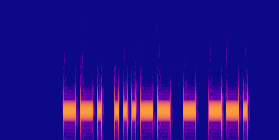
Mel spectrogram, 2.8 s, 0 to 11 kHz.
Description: Morse code, heard as a keyed tone, about 28 wpm, 690 Hz. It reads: G3TG
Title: DXCC-100 Call Signs - 4 Characters - 28wpm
